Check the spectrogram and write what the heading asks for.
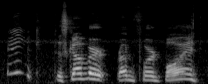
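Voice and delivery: high panicked gnome; squeaky gnome voice. Acted. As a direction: squeal and flee.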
